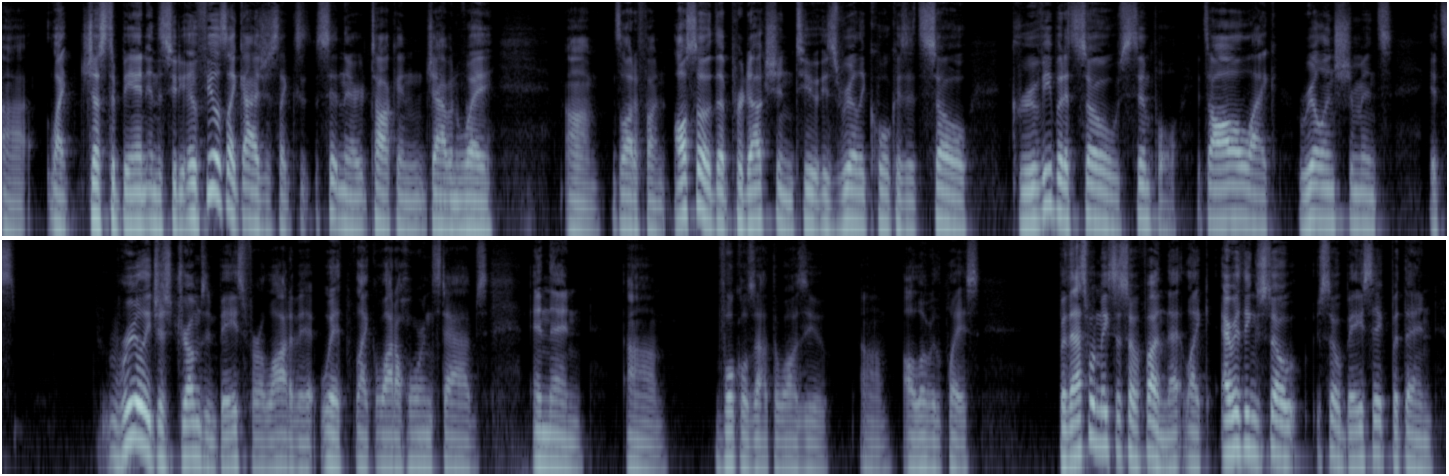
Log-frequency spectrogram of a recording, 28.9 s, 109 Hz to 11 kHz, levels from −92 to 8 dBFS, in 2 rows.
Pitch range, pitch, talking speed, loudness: 110-140 Hz, 125 Hz, 185 wpm, -31 LUFS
